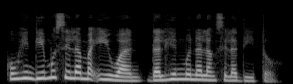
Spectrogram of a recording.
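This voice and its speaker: A woman narrator voicing a male CEO in an audio drama, curt and authoritative but softening. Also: fairly high pitch, expressive, fairly quick, dry recording, studio quality, close to an everyday voice. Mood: firm, softening.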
